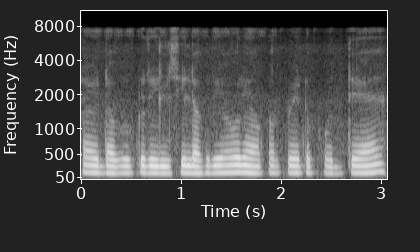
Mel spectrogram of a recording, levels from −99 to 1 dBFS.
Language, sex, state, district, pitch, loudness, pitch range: Hindi, male, Uttar Pradesh, Shamli, 135 Hz, -16 LUFS, 130-140 Hz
